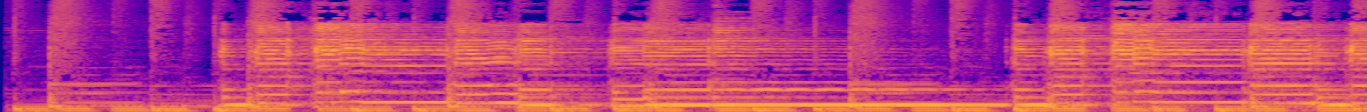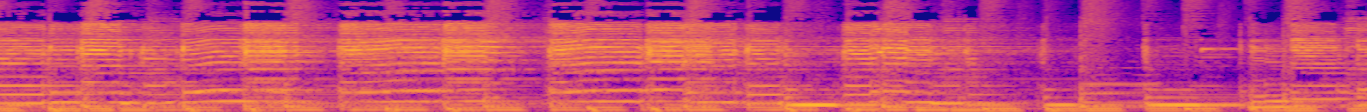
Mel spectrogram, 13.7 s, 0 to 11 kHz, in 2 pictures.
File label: Marshall Blues Od; P90; Marshall OPD1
